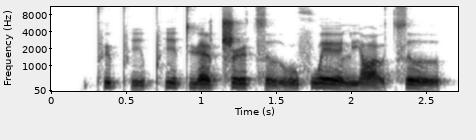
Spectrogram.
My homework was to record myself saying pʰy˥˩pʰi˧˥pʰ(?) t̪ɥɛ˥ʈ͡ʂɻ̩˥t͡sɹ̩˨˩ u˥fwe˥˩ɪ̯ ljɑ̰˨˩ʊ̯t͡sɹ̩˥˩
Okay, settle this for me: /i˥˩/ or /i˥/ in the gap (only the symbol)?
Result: i˥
